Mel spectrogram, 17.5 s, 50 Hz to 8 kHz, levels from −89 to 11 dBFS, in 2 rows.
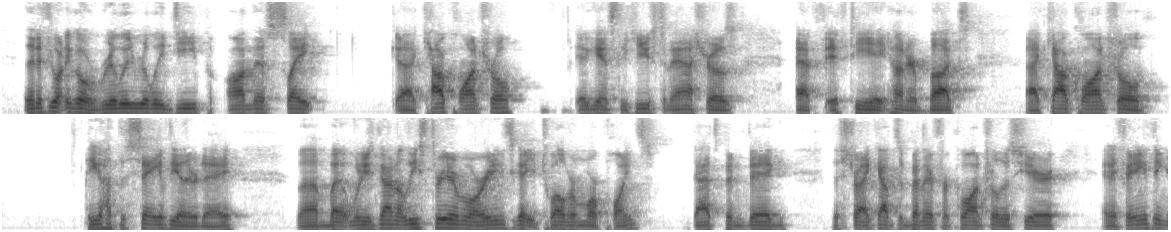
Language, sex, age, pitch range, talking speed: English, male, 30-49, 85-105 Hz, 230 wpm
